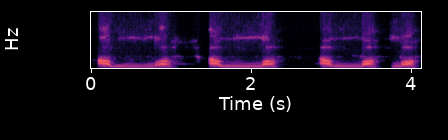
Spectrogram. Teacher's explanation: Nah, hukum bacaan Allah. Allah itu tafkhim. Tafkhim artinya tebal. Nah, makanya huruf lam di sini kita baca tebal.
